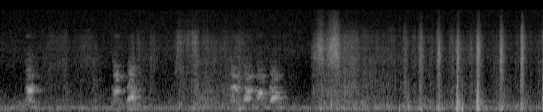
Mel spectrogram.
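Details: Neighbouring dog barking for eight straight minutes, heard through closed windows from inside while clothes are folded: dull barks spaced a second or two apart, then rustling and crisp ticking sounds from the room.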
